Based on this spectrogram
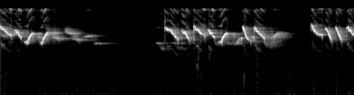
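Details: Intense fast ngalas singing from a white-eye: a rapid high twitter fading into a drawn whistle, a half-second silence, then two more bursts of quick, sharp, down-slurred notes.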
